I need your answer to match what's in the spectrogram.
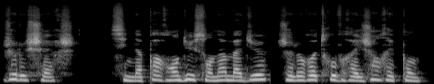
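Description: A woman's voice: mid-range voice, steady tone, normal speed, breathy edge, natural voice. Brief: fervent young noble daughter, earnest and pleading, read by a woman, audiobook.

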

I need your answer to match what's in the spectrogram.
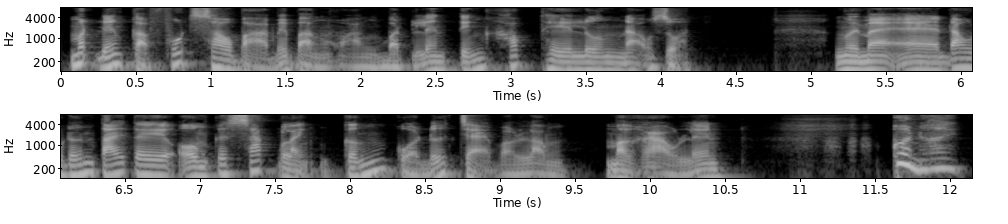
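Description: Lively low-voiced male storyteller. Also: moderate pace. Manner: grave, dramatic storytelling. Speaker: horror story narrator. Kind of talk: scripted horror narration. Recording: faint music behind.

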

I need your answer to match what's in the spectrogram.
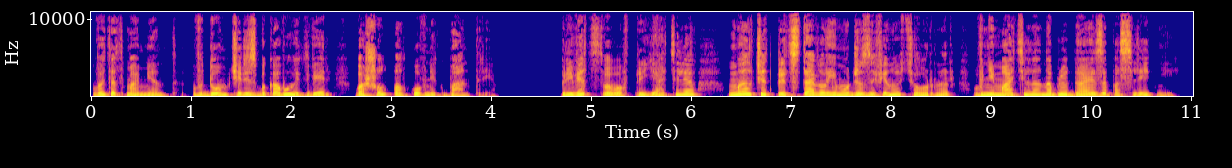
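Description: A woman narrating a classic detective novel audiobook in a measured, expressive reading. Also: lowish voice, slightly rough, dry recording, studio quality. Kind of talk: scripted narration.

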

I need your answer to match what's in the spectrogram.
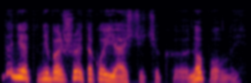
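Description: Man voicing a weary cynical male officer, offhand, slightly mocking, husky, dry dull recording. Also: fairly high pitch, big pitch swings, a little slow, dark tone, no echo, exaggerated voice.

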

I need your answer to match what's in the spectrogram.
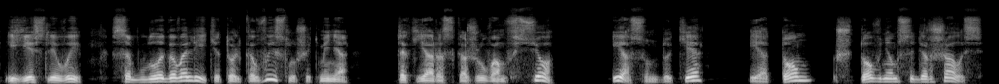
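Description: Man voicing a frightened peddler, wheedling and shrill, wild swings in pitch. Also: very animated, a little slow, vocal fry, a little mellow, slightly rough, no echo, full character voice. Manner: whining and pleading, rising to shrill. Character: fawning, cunning male peddler, frightened.

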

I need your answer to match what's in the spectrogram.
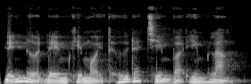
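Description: A man narrating a ghost story in an expressive storytelling way. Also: low-pitched, a little fast, slightly rough.

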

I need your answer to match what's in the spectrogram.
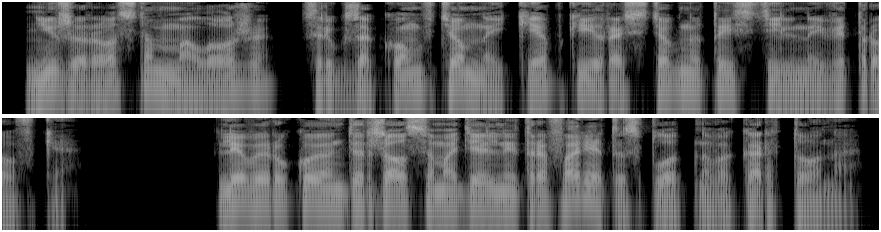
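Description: A man's voice: lowish voice, no echo, clean studio sound. A man giving a grim first-person narration of a gritty story. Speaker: audiobook narrator.

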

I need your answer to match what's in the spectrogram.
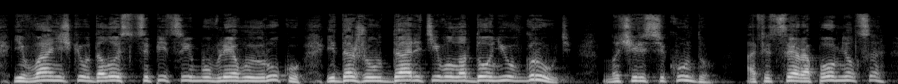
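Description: A man reading a tense novel aloud as an audiobook narrator, with steady, dramatic storytelling. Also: fairly high pitch. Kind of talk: scripted narration.

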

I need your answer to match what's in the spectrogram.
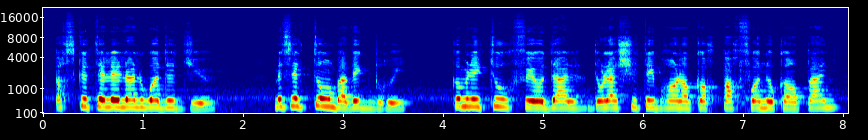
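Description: A woman reading a historical novel aloud in a measured, solemn narration. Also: on the high side. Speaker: audiobook reader. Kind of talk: scripted narration.

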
